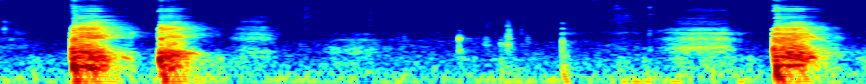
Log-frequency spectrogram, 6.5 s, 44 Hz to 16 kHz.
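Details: Adult woman who has smoked one pack a day of Marlboro Red for 14 years, coughing while smoking: three harsh, throaty, phlegmy cough bursts separated by quiet breathing and faint exhaling; smoker's cough.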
